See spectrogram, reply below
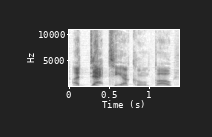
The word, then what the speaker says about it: Antetokounmpo: After I watched the movie, I've been pronouncing his name incorrectly. It's Giannis Antetokounmpo, and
